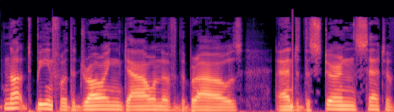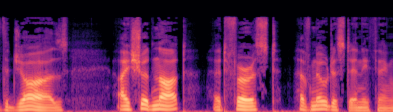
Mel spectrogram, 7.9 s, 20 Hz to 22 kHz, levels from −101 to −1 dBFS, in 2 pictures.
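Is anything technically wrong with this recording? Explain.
Yes. At 0.52 s and 2.92 s the speech jumps abruptly, skipping roughly a tenth of a second and then a few hundredths. The likely cause is a dropped buffer (overrun), where unread samples were overwritten and the neighbouring audio spliced together. Unlike a dropout, no silent gap appears.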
